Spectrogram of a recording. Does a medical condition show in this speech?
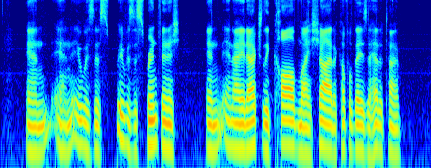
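Yes: young onset Parkinson's disease; young onset at age 40, shaky, Medtronic deep brain stimulation device, two 3-inch brain probes; deep brain stimulation surgery at Stanford 3 years ago, constant current, symptoms well managed.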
